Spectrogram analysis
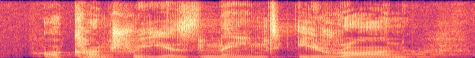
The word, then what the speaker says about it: Iran: the Iranian people but you're pronouncing our country's name wrong our country is named Iran not Iran you know there's discrimination everywhere you go like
